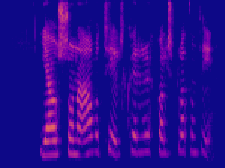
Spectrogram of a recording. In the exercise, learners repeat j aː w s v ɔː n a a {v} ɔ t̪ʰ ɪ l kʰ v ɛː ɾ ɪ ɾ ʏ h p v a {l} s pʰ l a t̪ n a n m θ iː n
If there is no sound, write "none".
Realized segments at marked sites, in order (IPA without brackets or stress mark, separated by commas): v, l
